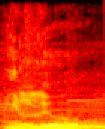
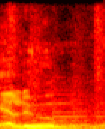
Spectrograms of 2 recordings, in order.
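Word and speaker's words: Ellume: All right, Illume, I believe is the way you pronounce it. E-L-L-U-M-E, Illume, an Australian company that makes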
